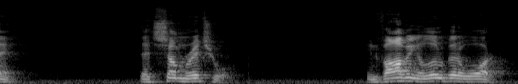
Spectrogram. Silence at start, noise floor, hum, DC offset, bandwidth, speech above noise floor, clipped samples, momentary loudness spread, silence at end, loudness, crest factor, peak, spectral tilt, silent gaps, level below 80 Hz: 0 s; -59 dBFS; none; under 0.1%; 15.5 kHz; 33 dB; under 0.1%; 17 LU; 0.15 s; -26 LUFS; 26 dB; -4 dBFS; -4.5 dB/octave; none; -62 dBFS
